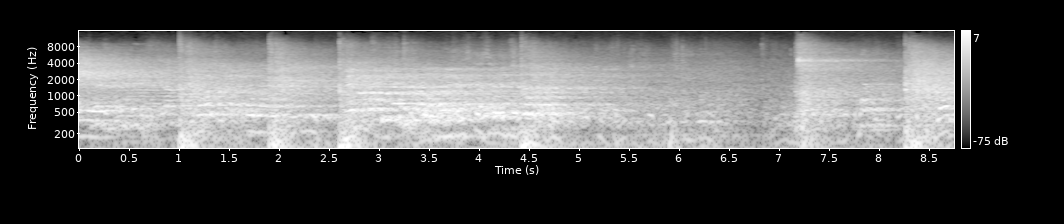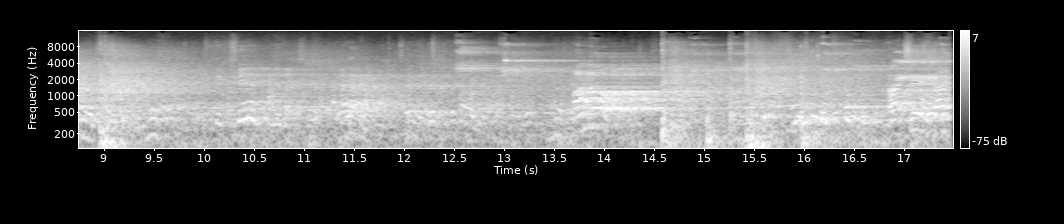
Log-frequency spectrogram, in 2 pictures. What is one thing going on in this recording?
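A basketball bounces on a wooden court, echoing in a large hall.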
